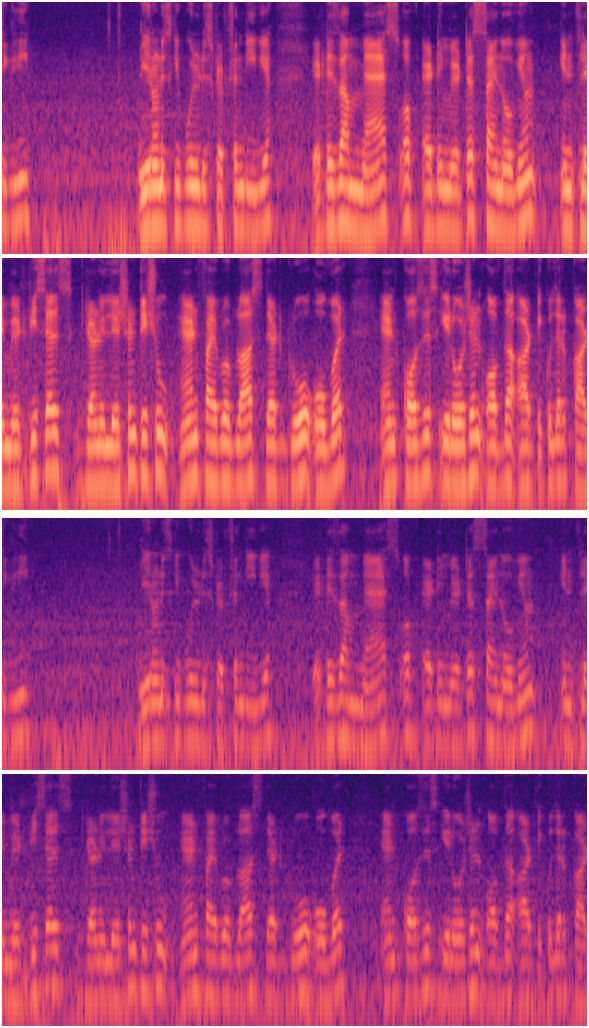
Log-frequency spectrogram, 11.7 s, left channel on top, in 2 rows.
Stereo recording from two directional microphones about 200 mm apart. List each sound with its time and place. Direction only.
0.0 s speech: 35° left (ahead or behind)
1.4 s speech: 40° left (ahead or behind)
